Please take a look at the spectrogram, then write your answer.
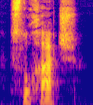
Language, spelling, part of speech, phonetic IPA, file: Belarusian, слухач, noun, [sɫuˈxat͡ʂ], Be-слухач.ogg
- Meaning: 1. listener (someone who listens, especially to a speech or a broadcast) 2. attendee, student (a person who is formally enrolled at a college, university, or another educational institution)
